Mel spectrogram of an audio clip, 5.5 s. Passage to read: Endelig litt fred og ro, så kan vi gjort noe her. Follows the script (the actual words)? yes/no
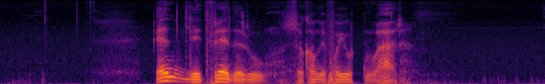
no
